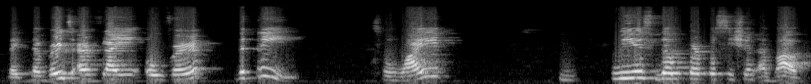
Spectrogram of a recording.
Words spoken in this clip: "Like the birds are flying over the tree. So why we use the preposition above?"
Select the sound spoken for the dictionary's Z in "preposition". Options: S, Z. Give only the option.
S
